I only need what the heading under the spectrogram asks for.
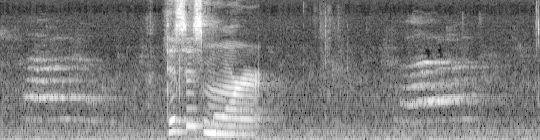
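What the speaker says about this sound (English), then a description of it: "I'm sorry, that's my cat." A house cat meows several times, one loud drawn-out meow followed by a softer one, close by while someone talks about scented wax.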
